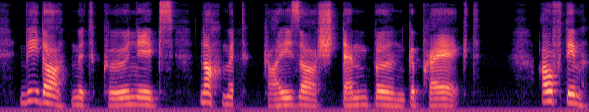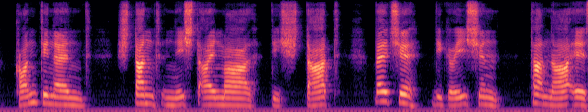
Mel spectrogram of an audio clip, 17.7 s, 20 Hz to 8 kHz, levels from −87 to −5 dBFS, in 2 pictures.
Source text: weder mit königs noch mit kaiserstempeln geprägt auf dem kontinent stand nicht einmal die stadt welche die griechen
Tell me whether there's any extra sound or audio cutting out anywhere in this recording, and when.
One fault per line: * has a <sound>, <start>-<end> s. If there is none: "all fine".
* has a dropout, 3.5-3.6 s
